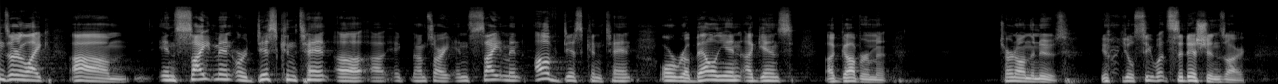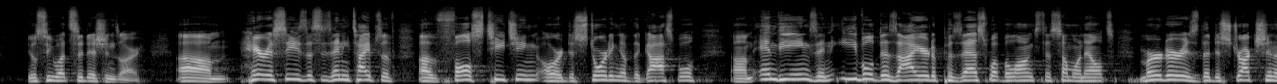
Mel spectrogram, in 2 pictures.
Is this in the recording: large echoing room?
yes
